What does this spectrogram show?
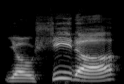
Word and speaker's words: Yoshida: I will talk about masataka yosida which is that's how it's correctly pronounced there Joseph and Yoshida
